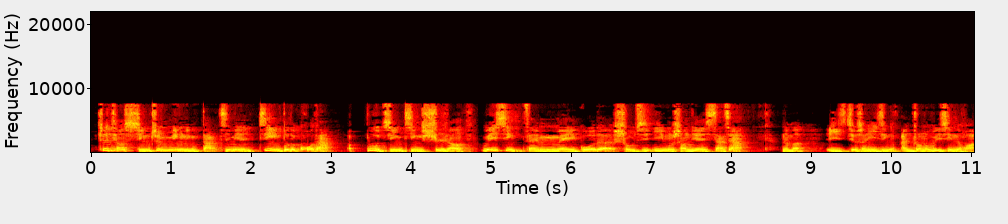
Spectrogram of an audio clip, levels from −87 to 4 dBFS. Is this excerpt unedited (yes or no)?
no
